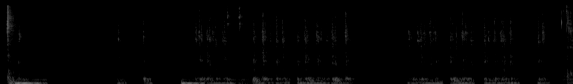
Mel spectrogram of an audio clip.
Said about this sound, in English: I thought when you said, oh no, there were typing, I thought you were going to accuse me of typing too loud, which I was. I mean, I did hear the typing, yes.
